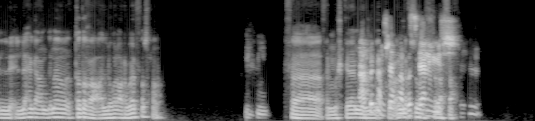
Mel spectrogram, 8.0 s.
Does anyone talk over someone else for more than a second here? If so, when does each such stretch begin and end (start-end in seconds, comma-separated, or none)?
5.4-6.9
